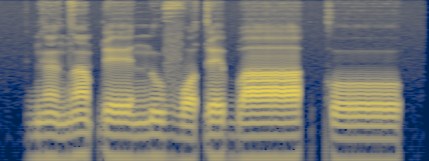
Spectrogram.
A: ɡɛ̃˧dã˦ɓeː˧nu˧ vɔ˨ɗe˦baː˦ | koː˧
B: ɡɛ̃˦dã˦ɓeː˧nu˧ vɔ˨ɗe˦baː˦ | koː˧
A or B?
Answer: A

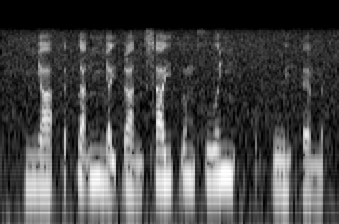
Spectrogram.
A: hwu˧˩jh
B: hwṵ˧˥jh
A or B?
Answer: A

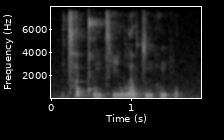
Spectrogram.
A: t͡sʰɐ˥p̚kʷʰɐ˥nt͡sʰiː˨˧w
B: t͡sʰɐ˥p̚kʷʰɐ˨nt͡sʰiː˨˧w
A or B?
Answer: B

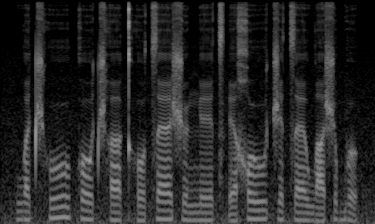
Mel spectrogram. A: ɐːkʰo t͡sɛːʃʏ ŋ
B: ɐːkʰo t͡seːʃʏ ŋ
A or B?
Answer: A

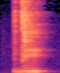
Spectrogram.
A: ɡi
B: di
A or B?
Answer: B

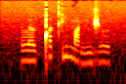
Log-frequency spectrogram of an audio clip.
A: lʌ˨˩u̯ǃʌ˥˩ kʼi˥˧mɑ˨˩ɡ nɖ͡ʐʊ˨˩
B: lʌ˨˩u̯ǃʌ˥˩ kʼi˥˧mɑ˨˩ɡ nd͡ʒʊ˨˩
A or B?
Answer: B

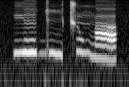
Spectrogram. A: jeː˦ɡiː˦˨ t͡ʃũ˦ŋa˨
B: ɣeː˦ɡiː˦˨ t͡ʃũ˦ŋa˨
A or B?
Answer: A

